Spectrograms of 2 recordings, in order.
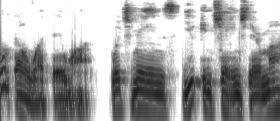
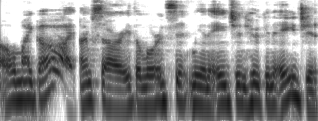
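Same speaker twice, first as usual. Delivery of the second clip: put-on, snide, bitchy sarcasm in a high gush; 5 semitones higher than usual. Retelling a reply to an agent who called back: own sarcastic reply. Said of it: "Yay me for being sarcastic and bitchy".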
